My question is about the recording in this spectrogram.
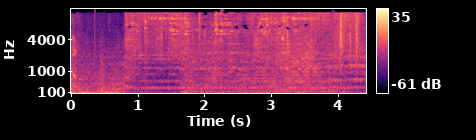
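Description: Film score music with a crash of shattering glass about a second in, the breaking glass scattering on above the sustained music.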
